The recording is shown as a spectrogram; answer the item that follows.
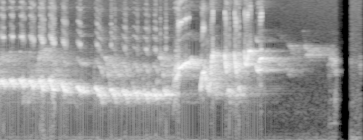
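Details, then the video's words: White-rumped shama song aimed at provoking another bird to sing: loud, rich warbling with fluttering overtones, dipping then climbing into a sweeping phrase before trailing off into a fading whistle. "KICAUAN MURAI BATU merangsang BUNYI jadi NYAUT GACOR NGEPLONG BONGKAR ISIAN ¦ PANCINGAN MURAI"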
